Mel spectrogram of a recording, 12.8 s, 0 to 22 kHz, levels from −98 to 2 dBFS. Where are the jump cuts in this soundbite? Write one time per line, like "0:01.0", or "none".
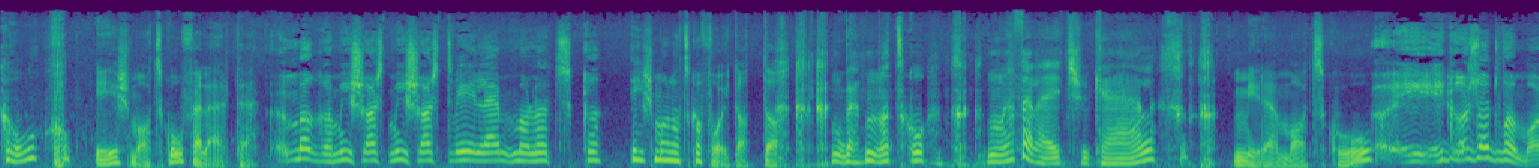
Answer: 0:03.2
0:07.2
0:10.2

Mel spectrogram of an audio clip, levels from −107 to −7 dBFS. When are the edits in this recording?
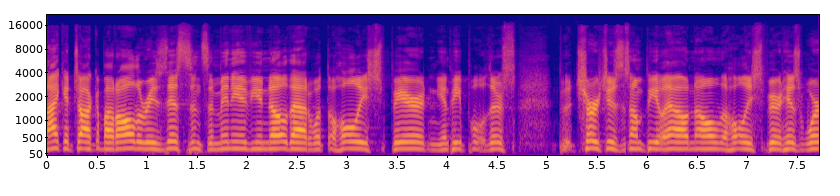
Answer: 0:04.0
0:05.8

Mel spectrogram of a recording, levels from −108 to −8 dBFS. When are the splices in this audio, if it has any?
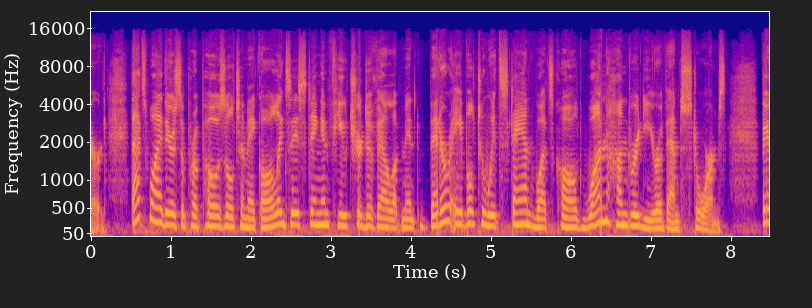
none

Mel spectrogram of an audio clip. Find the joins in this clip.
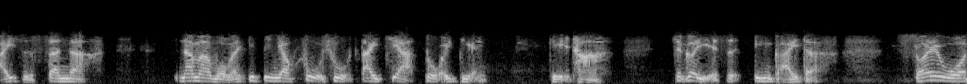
0:07.5

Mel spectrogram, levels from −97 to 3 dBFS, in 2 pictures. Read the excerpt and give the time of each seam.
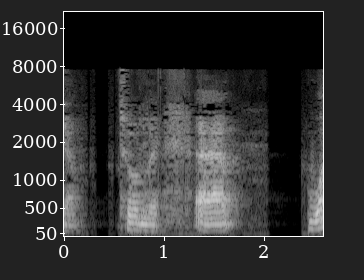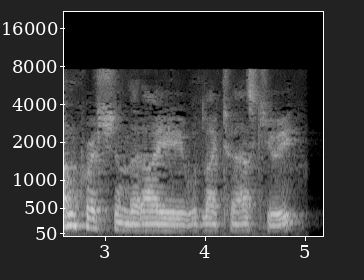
none

